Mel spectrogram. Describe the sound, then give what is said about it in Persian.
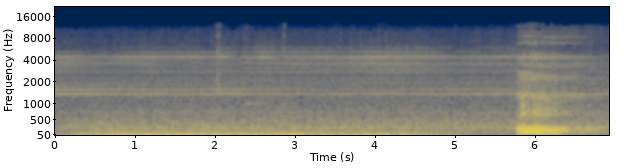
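An airplane's engine drones steadily after takeoff while the landing gear is raised. A low, even roar runs throughout, and a brief, louder low thump stands out near the end. “چرخ بالا لطفا. چرخ بالا.”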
